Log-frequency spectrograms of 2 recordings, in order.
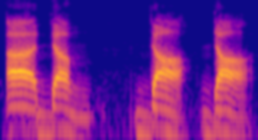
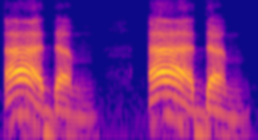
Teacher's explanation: Make the dal into a D, and your tongue's going to kind of curl up and hit the top of your mouth. This is what I don't want you to do, is say Adam, da, da.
